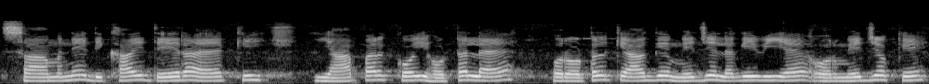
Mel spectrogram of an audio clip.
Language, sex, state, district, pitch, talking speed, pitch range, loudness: Hindi, male, Rajasthan, Bikaner, 185 Hz, 150 wpm, 170-200 Hz, -13 LUFS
